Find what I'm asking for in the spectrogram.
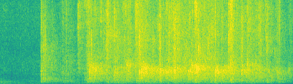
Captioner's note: applause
